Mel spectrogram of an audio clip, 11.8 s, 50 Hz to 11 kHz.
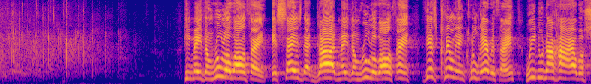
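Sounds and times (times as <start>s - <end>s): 
congregation applause: 0.0s - 2.8s
speech: 3.7s - 11.8s.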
